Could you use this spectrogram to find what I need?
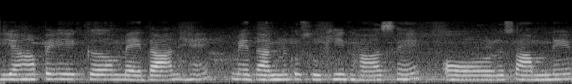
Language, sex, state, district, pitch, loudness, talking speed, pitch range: Hindi, female, Bihar, Sitamarhi, 225 Hz, -17 LUFS, 155 wpm, 215-235 Hz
